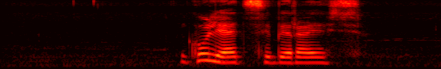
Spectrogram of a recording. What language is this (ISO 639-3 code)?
rus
